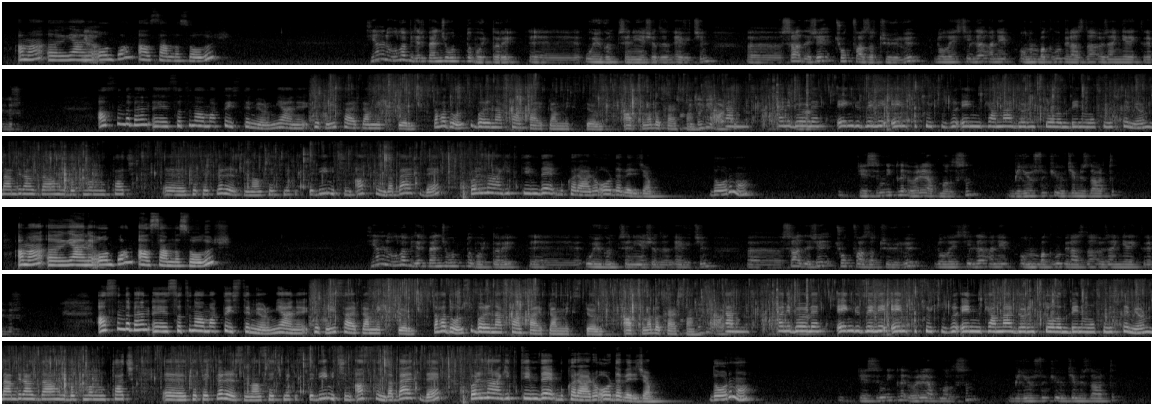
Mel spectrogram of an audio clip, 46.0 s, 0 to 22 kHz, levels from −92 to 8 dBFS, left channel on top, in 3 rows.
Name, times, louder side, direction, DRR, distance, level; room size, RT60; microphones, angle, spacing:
voice 1, 0.2-3.0 16.6-24.7 25.0-25.3 25.7-39.5 40.1-40.8, right 7 dB, 90° right, 0.3 m, -39 dB
voice 2, 4.9-15.6 24.1-25.0 25.9-26.2 41.8-43.7 44.0-45.6, left 1 dB, 85° left, 1.4 m, -51 dB
sound 1, 19.4-37.5, right 5 dB, 20° right, 0.4 m, -51 dB
9.7 x 3.8 x 3.8 m
head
